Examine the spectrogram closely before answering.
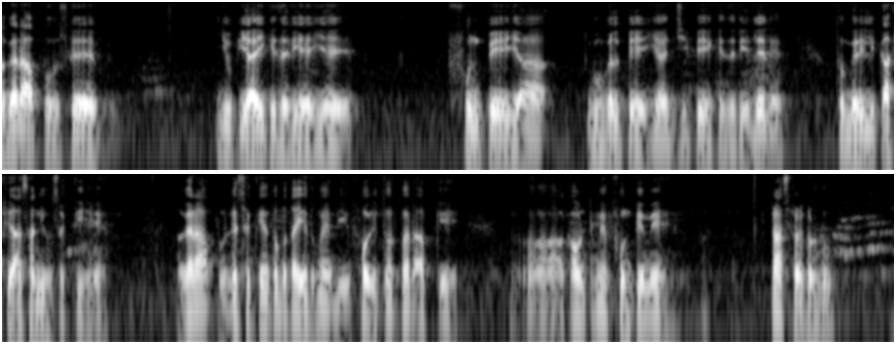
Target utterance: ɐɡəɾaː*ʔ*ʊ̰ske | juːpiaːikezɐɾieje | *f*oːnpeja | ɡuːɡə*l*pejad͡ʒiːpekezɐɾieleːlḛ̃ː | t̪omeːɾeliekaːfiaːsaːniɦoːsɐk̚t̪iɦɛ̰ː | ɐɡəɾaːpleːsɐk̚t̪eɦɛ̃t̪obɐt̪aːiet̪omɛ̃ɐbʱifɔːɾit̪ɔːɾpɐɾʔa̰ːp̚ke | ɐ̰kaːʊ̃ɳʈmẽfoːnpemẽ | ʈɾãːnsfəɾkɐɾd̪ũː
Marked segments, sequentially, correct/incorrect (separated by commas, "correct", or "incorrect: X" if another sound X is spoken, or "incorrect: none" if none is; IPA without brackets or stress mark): incorrect: p, correct, correct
